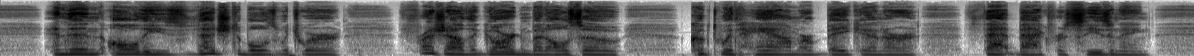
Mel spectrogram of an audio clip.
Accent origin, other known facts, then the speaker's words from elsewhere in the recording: Georgia, United States; I grew up in the Deep South in the coast of Georgia. And my family was a very deep Southern country family.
